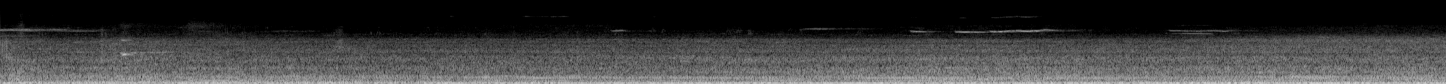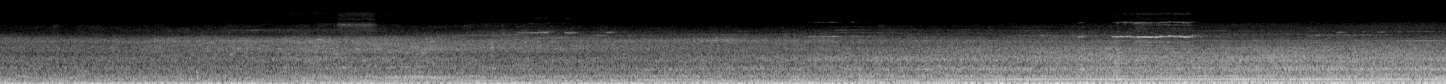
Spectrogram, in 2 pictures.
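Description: GO Transit commuter train of bilevel coaches rolling past on steel wheels. Over the last few seconds the diesel locomotive's engine comes alongside and grows louder.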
